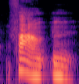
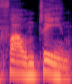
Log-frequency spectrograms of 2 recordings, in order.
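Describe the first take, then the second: First: The T is dropped, with a catch after N. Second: The middle T is clearly pronounced as written. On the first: The speaker calls it right. "Они говорят так fountain" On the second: The speaker calls it wrong. "никак не fountain, как оно написано"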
